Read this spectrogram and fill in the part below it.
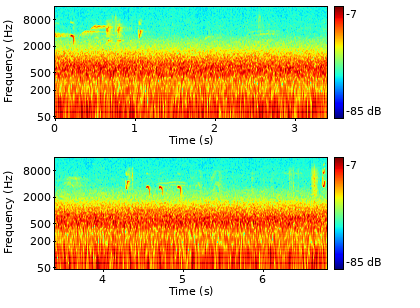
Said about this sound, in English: Wild Bird chitter first. Wild. Chitter of the Wild Bird.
